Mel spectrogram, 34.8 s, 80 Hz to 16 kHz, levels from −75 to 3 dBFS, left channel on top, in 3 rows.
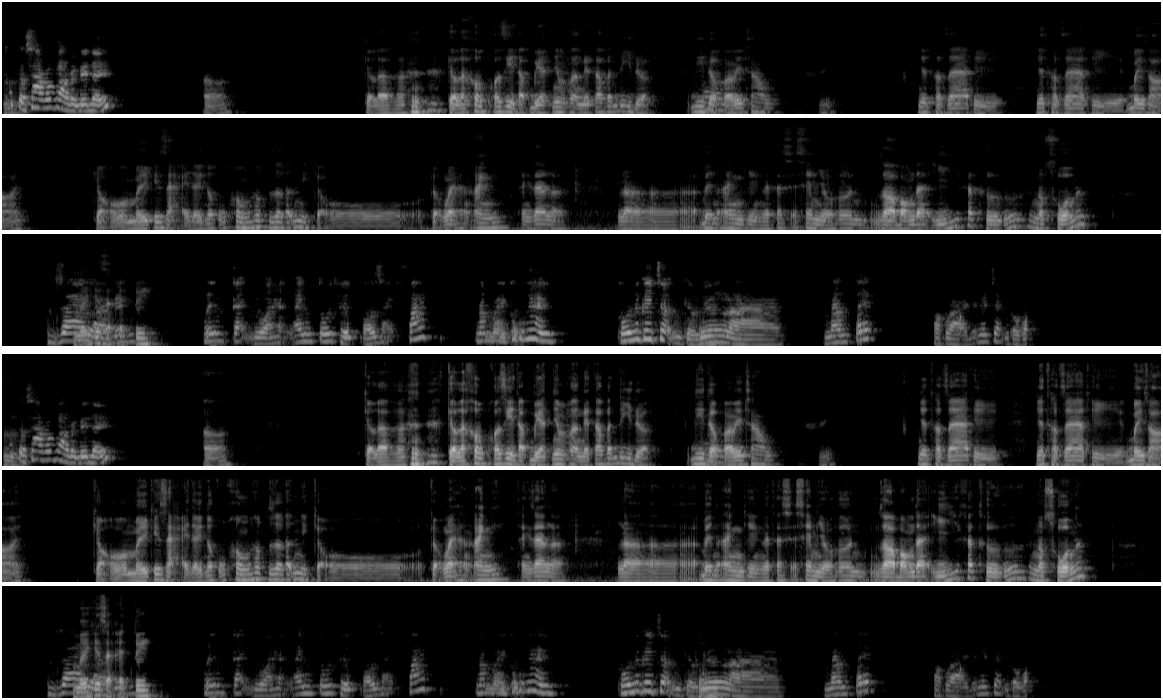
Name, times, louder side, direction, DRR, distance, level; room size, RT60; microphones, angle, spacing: voice 1, 0.0-1.1 7.0-7.3 23.6-24.5 25.2-27.4 27.9-28.7 29.3-31.0 31.4-31.9 32.5-33.4, left 3 dB, 60° left, 0.7 m, -38 dB
voice 2, 3.6-6.5 6.8-7.7 8.2-8.3 9.2-10.0 10.3-11.8 12.5-17.2 17.7-22.5 23.9-24.6 30.1-30.3, right 4 dB, 90° right, 0.8 m, -35 dB
sound 1, 15.7-20.8, equal, 20° right, 1.2 m, -54 dB
10.0 x 4.9 x 5.6 m
head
